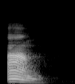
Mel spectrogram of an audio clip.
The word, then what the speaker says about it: ang: Before that, we have ang. Ang. Ang. Ang is spelled as A-N-G.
